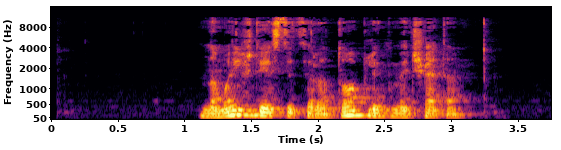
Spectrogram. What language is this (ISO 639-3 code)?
lit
